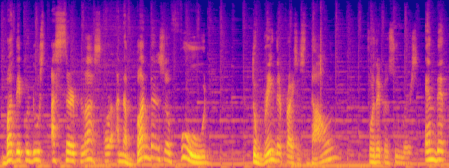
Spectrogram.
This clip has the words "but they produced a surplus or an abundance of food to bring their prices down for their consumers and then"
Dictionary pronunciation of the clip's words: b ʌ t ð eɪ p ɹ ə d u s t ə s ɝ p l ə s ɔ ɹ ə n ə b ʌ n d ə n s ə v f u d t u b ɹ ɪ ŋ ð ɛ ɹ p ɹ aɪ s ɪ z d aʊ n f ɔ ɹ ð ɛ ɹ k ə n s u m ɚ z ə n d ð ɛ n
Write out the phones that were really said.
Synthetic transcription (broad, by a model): b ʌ t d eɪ p ɹ ə d u s t ə s ɝ p l ə s ɔ ɹ ə n ə b ʌ n d ə n s ə v f u d t u b ɹ ɪ ŋ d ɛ ɹ p ɹ aɪ s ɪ s d aʊ n f ɔ ɹ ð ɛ ɹ k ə n s u m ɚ s ə n d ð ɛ n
